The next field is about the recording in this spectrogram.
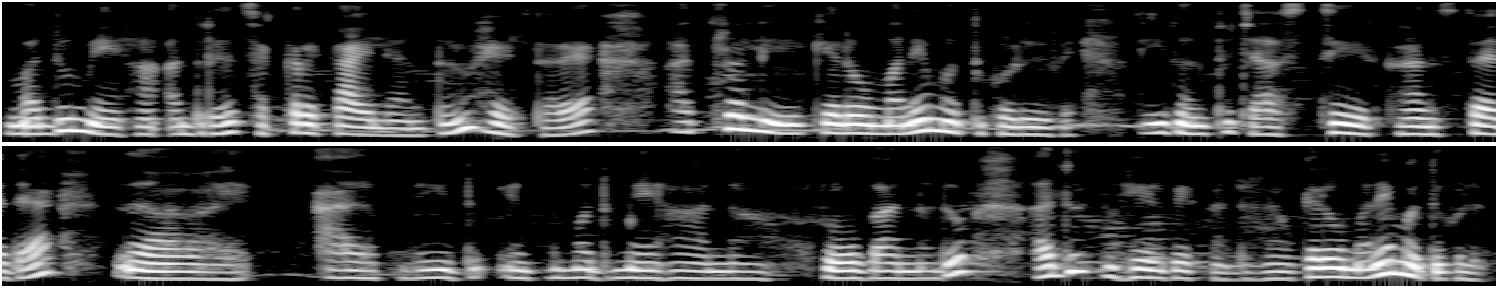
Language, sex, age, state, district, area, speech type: Kannada, male, 18-30, Karnataka, Shimoga, rural, spontaneous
